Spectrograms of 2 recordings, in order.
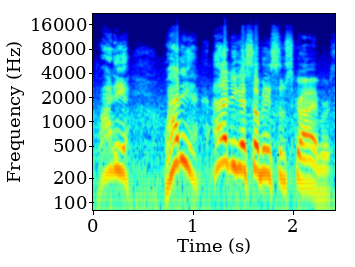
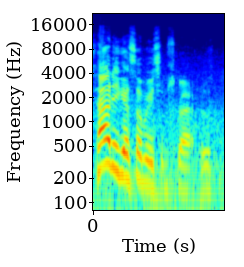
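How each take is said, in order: First: Higher, quicker mock voice of a nosy stranger; lightly voiced curious stranger; mock nosy asker. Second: Said in the usual way. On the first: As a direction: parrot the pestering question, a bit higher. Mimicking people asking him.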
